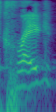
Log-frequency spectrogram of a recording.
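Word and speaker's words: Graig: Yeah, so it's Craig, like with a C, but spelled with a G. So not like Greg, like G-R-E-G, but G-R-A-I-G. And Greg.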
